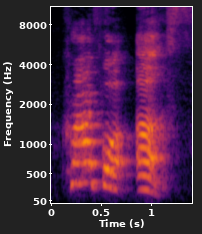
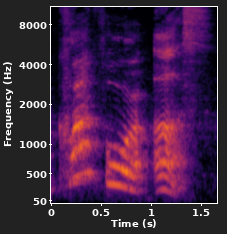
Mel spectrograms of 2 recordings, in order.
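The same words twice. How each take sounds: First: High, slow and louder mock wail; mock crying plea, louder. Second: High and slow, dragged-out whine; mock crying plea. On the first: Mocking the senator's tears to viewers, loud slow wail. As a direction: wail it out in mockery. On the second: Mocking the senator's tears to viewers, high slow whine. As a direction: drag it out like a fake sob. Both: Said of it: "She act like she gonna cry".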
